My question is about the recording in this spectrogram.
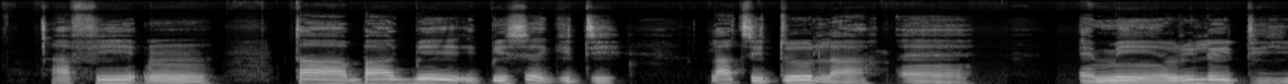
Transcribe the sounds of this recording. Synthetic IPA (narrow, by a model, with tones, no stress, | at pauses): a˧fĩ˧˨ | ta˦a˧ba˦ɡ͡be˦i˦˨ɡ͡be˨˦sɛ˦˨ɡi˧di˧ | la˦ti˧do˦la˨˦ɛ˨ | ɛ˨mĩ˧o˧ɾi˦le˦i˦˨de˨ji˨˦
